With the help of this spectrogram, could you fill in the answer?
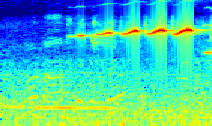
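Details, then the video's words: White-collared seedeater (Sporophila torqueola) singing in Mérida, Yucatán: a brief low steady tone, then a thin, high, sustained whistle that wavers slightly and climbs in pitch over about a second. "Sporophila torqueola ( dominico cantando )"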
